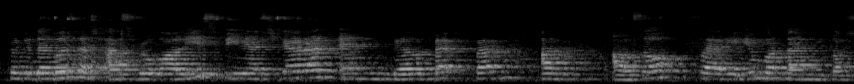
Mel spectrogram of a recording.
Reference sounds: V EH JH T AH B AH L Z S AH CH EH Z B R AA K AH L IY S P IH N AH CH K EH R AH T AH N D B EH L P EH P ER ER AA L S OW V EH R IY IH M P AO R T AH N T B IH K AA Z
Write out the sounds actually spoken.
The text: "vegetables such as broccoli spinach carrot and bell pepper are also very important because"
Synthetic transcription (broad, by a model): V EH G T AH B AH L S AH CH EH S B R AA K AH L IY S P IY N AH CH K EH R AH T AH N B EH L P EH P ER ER AA L S OW F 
